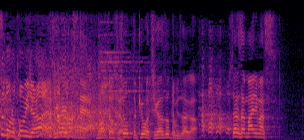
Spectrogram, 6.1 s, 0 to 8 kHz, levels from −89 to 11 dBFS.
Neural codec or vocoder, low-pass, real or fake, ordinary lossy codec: none; 7.2 kHz; real; none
